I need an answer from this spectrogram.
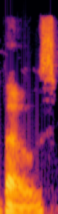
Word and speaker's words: Boaz: Freedom by David Bose it drives me crazy that he pronounces it Bose because it is like how you spell Boaz in the Bible right yeah but but apparently he likes it pronounced Bose but yeah the libertarian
